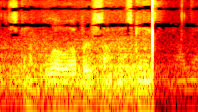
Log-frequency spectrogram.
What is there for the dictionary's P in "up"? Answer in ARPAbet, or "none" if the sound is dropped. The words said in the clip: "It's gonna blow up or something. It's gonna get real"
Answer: P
